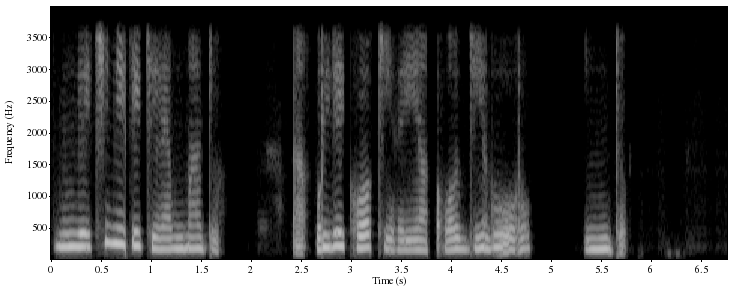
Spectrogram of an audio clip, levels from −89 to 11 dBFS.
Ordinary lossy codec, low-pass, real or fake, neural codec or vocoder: none; 3.6 kHz; fake; codec, 16 kHz, 0.5 kbps, FreqCodec, larger model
